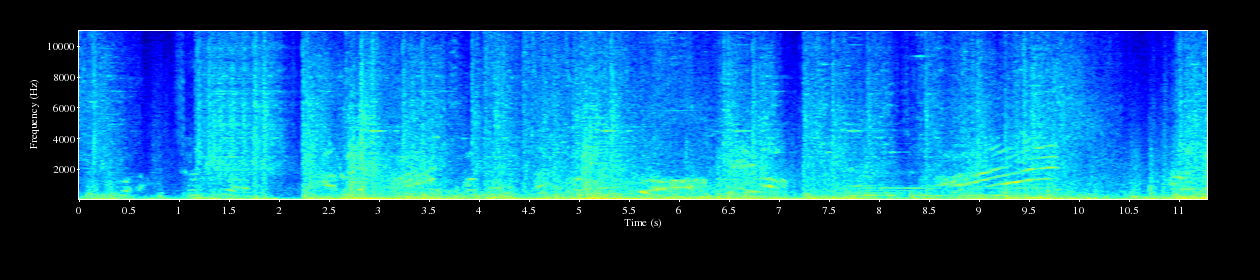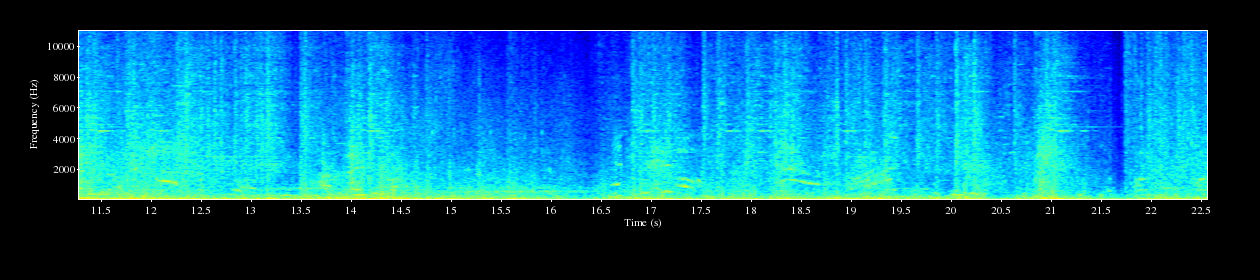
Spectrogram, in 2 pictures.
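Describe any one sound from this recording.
Blades slash and hit in rapid bursts.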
